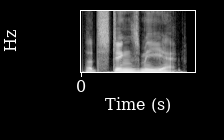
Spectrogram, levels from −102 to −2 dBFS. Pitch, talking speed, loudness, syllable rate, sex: 135 Hz, 210 wpm, -16 LUFS, 4.1 syllables/s, male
